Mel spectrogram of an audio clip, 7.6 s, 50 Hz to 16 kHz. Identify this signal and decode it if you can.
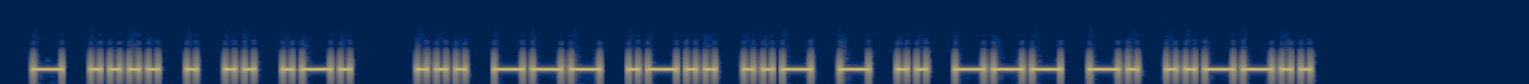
Morse code, heard as a keyed tone, about 25 wpm, 700 Hz. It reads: THEIR SOLUTION?
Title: Sentences from Top 1300 Words 25wpm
